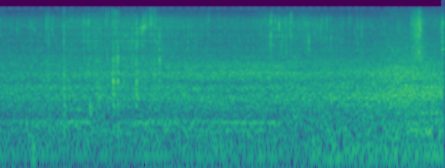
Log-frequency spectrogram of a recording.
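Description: Steady road noise from idling cars and traffic, growing a little louder near the end.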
